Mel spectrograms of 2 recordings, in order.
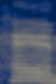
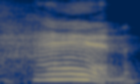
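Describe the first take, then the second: First: The syllable ends with a d sound. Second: The syllable ends without a d sound. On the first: "not hand" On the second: "it's han"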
